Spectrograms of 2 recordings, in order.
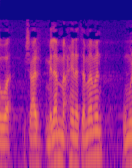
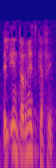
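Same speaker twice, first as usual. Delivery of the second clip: normal talking voice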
